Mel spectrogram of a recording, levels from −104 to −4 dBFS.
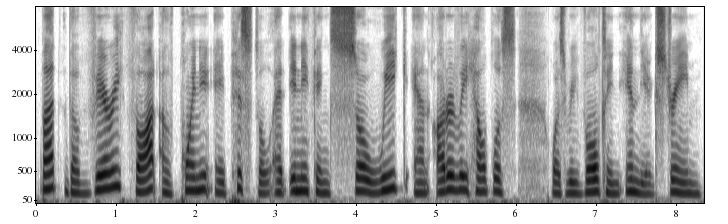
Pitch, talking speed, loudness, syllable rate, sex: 180 Hz, 145 wpm, -18 LUFS, 4.3 syllables/s, female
